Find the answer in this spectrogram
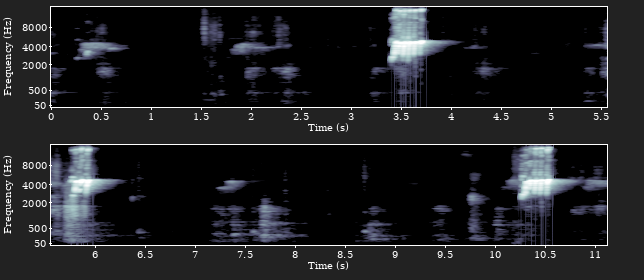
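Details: Female Atlantic canary calling to stimulate males to get ready and sing strongly: three loud, sharp, high chirps at uneven intervals of two to five seconds, with faint soft clicks and rustles between them.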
